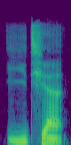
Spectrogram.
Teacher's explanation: if it comes before a first, second, or third tone word, it drops down into a heavy fourth tone. For instance, before the flat first tone tian, it becomes yi tian.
